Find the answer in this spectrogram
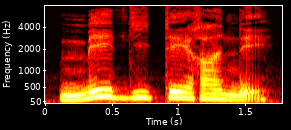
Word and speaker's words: Méditerranée: Okay, here final not pronounced, but then you pronounce this E at the end. Méditerranée.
